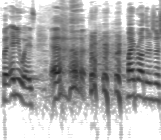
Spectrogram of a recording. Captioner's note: laughing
